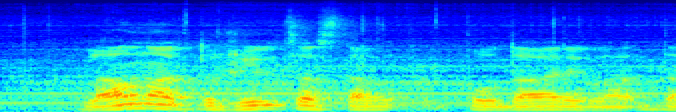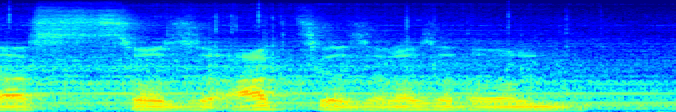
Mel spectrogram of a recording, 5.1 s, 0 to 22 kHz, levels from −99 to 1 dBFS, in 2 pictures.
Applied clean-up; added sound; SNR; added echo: none; Printer; 12 dB; none.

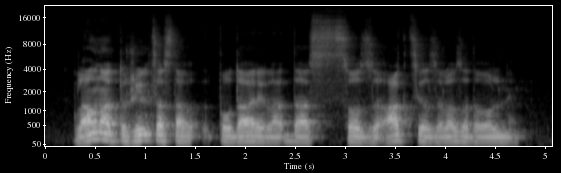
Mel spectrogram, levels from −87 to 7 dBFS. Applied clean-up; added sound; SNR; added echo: none; none; none; none.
